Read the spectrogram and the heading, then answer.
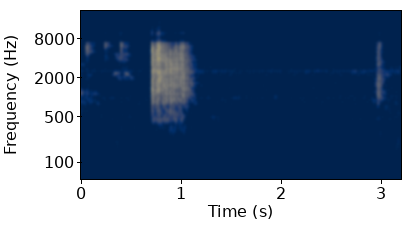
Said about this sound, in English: But sadly, if I roll these dice right here, your little child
